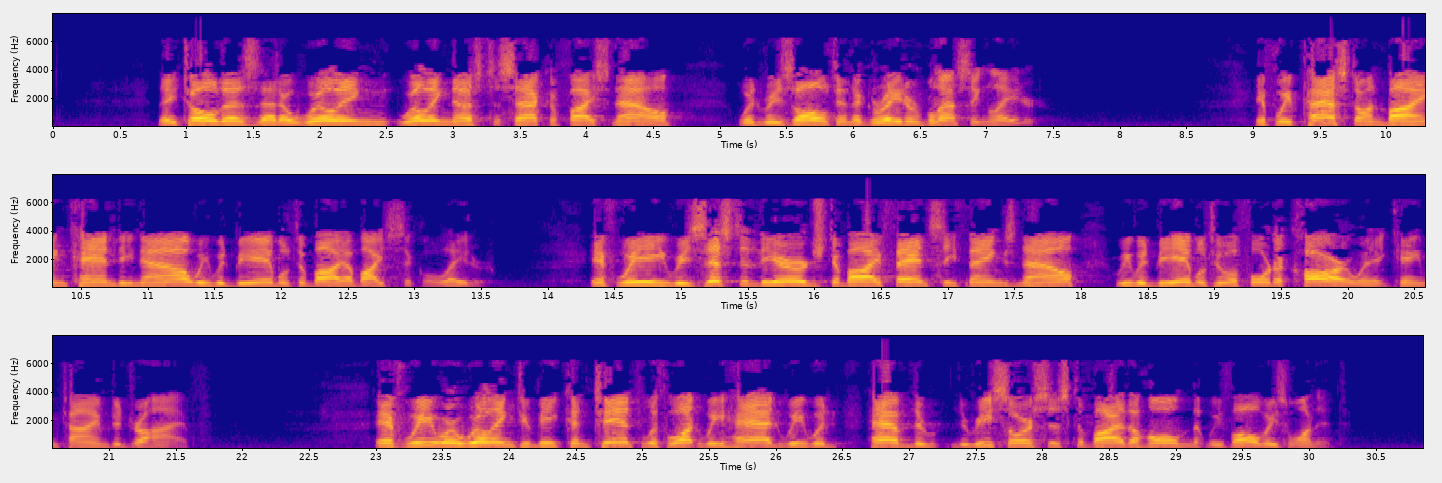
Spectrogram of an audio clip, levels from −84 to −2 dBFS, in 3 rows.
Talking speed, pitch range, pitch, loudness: 160 wpm, 180-210 Hz, 195 Hz, -16 LUFS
